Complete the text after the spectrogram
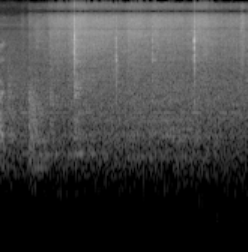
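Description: Metal tongs click against a grill grate.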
